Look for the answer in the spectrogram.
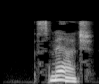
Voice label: "Snatch", English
